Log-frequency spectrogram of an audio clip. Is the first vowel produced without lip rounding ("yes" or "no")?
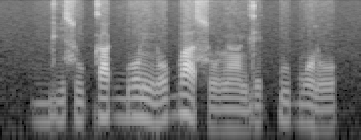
yes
